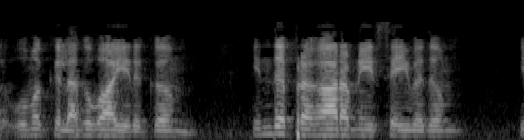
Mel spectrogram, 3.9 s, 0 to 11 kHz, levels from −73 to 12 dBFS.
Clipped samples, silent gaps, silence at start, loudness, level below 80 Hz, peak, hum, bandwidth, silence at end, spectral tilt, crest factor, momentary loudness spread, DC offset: under 0.1%; none; 0 s; -24 LUFS; -62 dBFS; -4 dBFS; none; 6.6 kHz; 0 s; -5.5 dB/octave; 22 dB; 13 LU; under 0.1%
